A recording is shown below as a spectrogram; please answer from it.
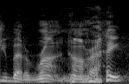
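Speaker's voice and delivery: ordinary delivery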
